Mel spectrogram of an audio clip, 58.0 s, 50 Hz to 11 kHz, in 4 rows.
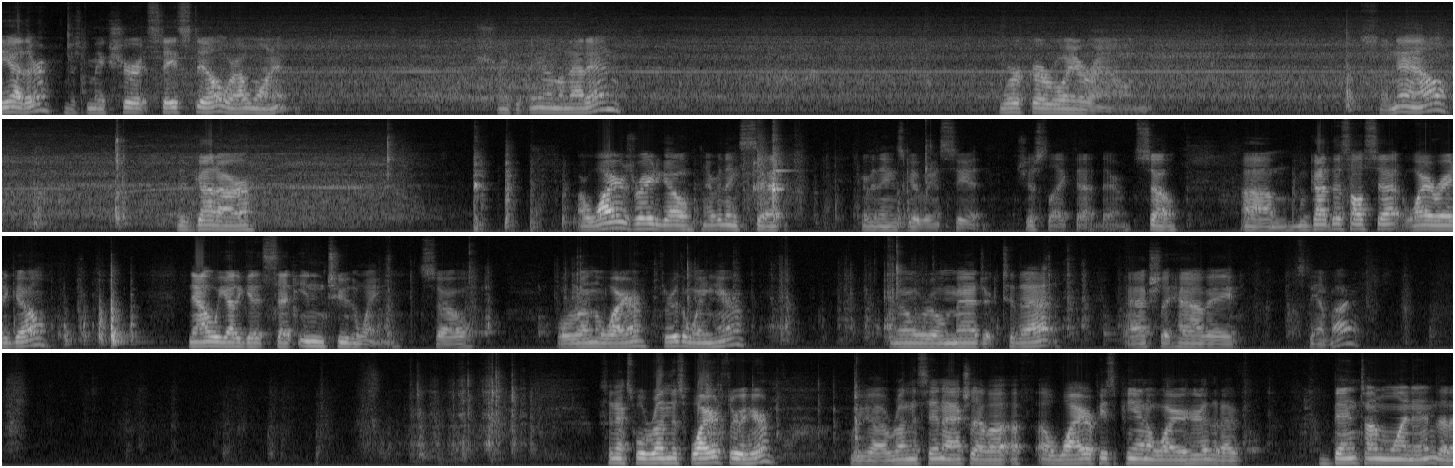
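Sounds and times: heat gun blower winding down: 0.0s - 19.2s, 48.5s - 56.2s.

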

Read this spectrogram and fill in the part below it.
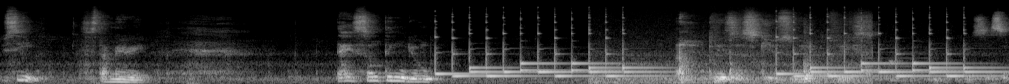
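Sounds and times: phone melodic ringtone: 4.4s - 7.1s, 7.7s - 10.0s.

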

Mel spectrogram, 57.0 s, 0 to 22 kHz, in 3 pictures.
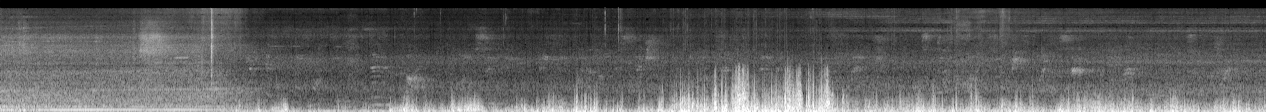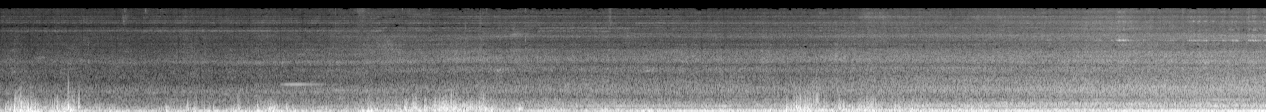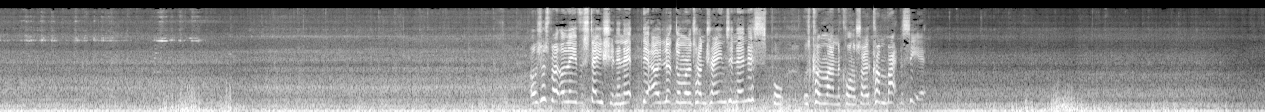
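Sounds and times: diesel engine low hum: 0.0s - 56.9s
train rumble: 0.0s - 56.9s.

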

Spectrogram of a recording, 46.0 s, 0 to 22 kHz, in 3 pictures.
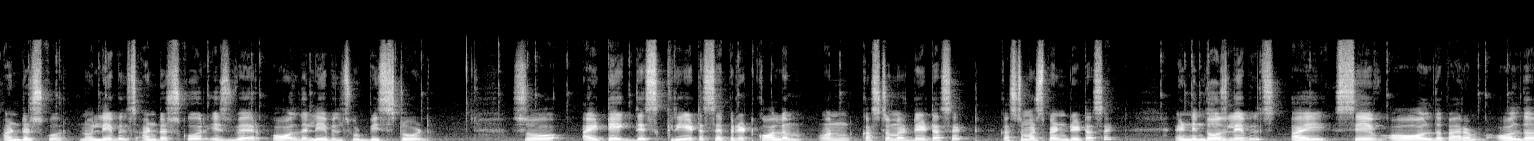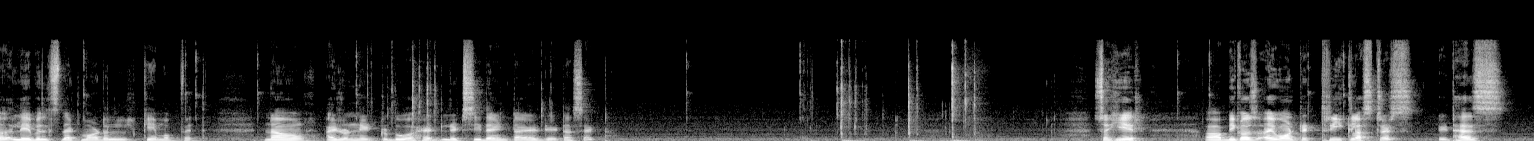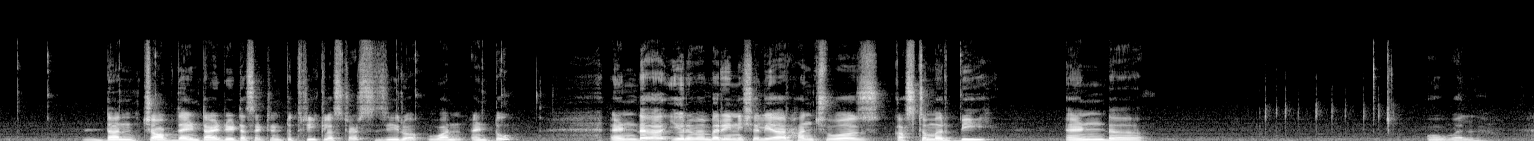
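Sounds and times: computer keyboard typing: 18.8s - 20.0s, 23.3s - 25.2s, 43.2s - 44.6s
faint keyboard keystrokes: 23.3s - 25.2s.

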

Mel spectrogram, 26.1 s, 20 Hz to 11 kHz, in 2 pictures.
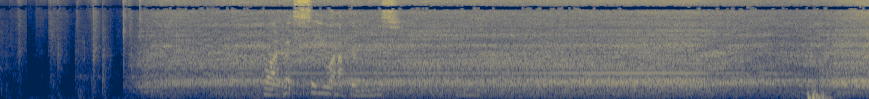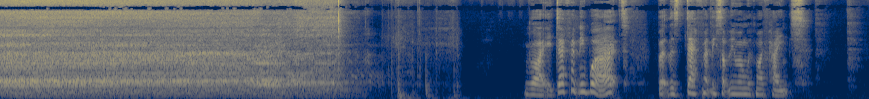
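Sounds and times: hair dryer blowing: 1.8s - 19.1s.

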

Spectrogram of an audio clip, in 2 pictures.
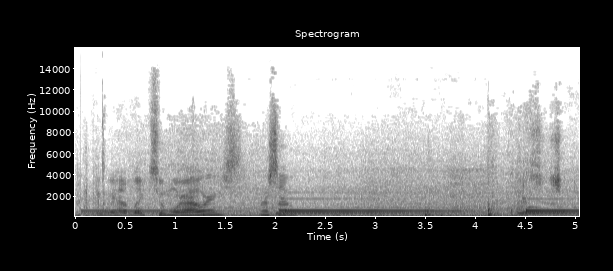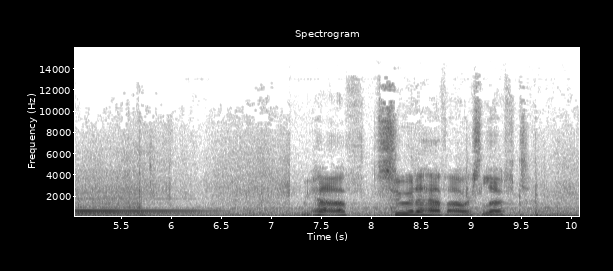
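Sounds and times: road rumble: 0.0s - 10.0s
horn chord blasts: 2.0s - 6.6s.

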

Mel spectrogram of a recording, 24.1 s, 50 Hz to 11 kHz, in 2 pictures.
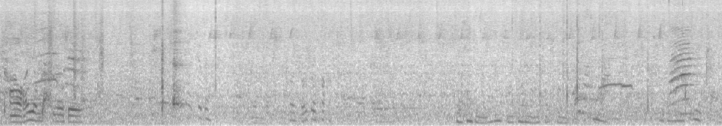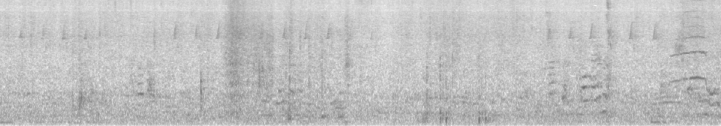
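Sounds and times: baby monkey squeaking cries: 23.2s - 24.0s.

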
